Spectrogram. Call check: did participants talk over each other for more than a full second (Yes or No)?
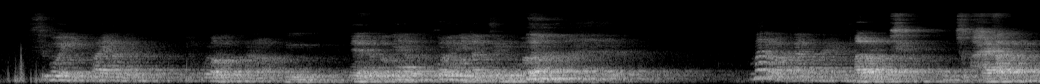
Yes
